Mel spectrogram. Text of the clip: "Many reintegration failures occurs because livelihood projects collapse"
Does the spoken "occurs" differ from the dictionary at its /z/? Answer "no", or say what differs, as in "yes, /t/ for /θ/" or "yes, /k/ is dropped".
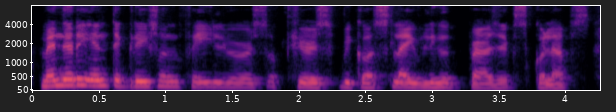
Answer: yes, /s/ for /z/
